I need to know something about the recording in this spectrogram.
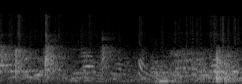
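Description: Indistinct voices in a hall, with scattered knocks and clatter of stage equipment being handled.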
